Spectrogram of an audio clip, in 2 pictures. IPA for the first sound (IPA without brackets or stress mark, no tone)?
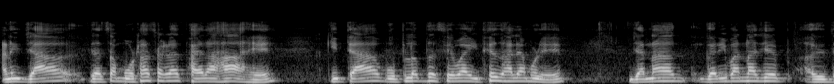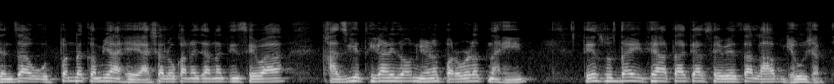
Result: a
